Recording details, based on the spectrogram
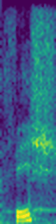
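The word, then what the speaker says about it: Fisch: that also a game German word for fish is the fish and pronounced the same now is fish did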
